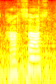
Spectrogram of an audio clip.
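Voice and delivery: normal talking voice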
